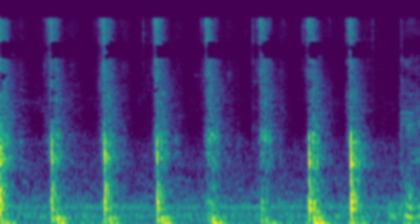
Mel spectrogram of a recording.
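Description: Kitchen knife chopping on a plastic cutting board in a steady rhythm of about two strokes a second.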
